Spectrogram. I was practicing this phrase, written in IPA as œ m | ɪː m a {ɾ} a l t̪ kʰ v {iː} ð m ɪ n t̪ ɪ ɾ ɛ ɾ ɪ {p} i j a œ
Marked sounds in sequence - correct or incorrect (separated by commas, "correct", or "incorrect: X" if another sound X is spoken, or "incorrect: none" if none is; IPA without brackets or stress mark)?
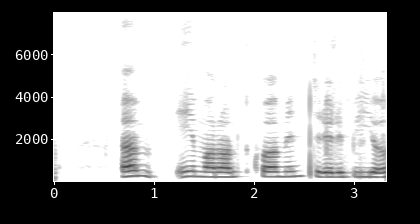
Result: correct, incorrect: aː, correct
